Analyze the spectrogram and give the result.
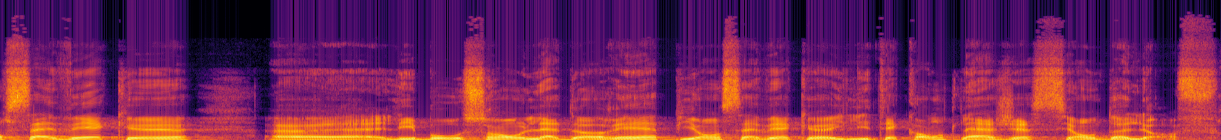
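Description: Speaking at a fairly slow pace, a man with a Quebec accent has a fairly high pitch. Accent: Québécois French. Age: 40s. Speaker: political commentary livestreamer. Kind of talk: political commentary monologue. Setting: home studio, live stream.

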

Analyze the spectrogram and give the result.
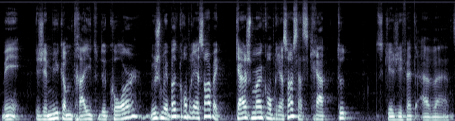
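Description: With a Quebec accent, a man of medium pitch talks at a fairly quick pace, somewhat breathy and with very wide pitch swings. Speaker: musician. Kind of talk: casual chat.

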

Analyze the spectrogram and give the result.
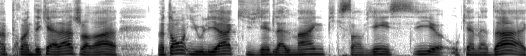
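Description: An energetic man with a fairly high pitch, a moderate pace, and a very clean recording over a silent background. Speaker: podcast co-host. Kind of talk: informative segment; casual chat.

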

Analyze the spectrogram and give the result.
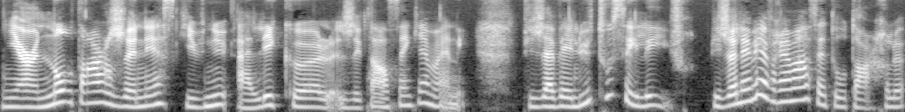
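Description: A woman at a medium pitch and moderate pace, lively intonation, in a dry, close sound with no echo. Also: very clean recording, silent background. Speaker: journalist and TV host. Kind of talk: podcast interview. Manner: animated.

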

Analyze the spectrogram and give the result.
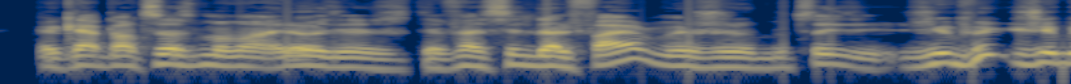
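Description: Speaking at a fairly quick pace with a Gaspésie accent, a man uses ordinary pitch variation. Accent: Gaspésie accent, noticeable. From Gaspésie, Quebec. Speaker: comedian. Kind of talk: casual chat.

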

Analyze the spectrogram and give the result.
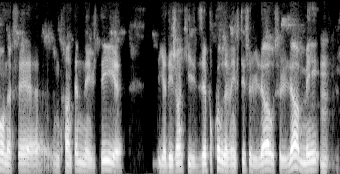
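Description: A man's unremarkable speaking voice at medium pitch and a moderate pace. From Quebec (Montreal, Hochelaga-Maisonneuve, and Eastern Townships). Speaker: economics journalist. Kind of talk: casual interview.

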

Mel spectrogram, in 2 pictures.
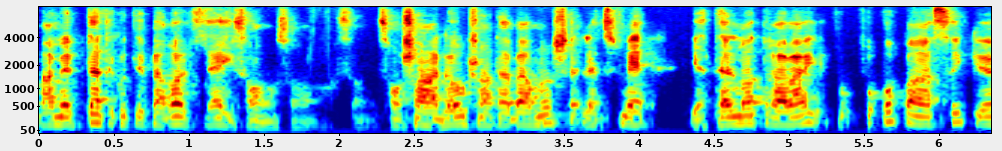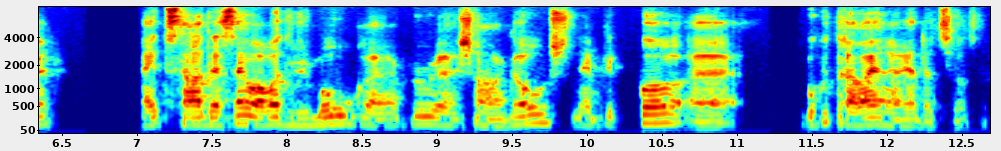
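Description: A man with a normal speaking voice talks at a fairly quick pace and medium pitch, showing ordinary pitch variation and big swings in loudness. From Quebec, South Shore of Montreal. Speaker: drummer and travel agent. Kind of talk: casual interview.

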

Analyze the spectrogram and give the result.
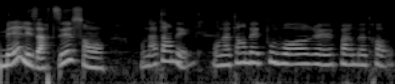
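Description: The speaker is a woman with a Quebec accent. Her pitch varies in an ordinary way. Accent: Québécois French. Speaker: podcast host. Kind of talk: casual chat.

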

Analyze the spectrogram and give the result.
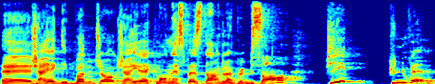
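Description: Speech comes at a moderate pace, broken by long, frequent pauses. The intonation is lively, the loudness very even, and room echo is audible. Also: man, high pitch for a man. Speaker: comedian. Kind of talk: casual chat. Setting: stage with audience.

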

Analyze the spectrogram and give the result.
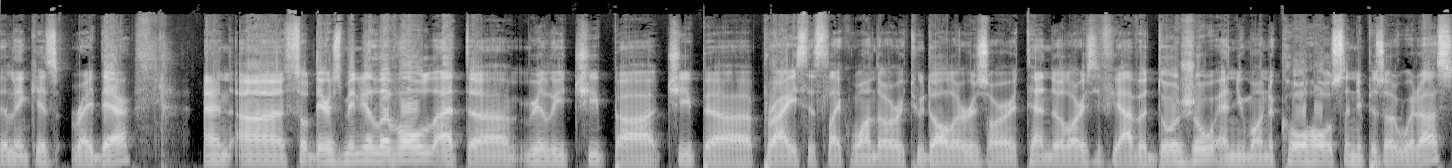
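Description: With a Quebec French accent, a man talks at a moderate pace and medium pitch, keeping a fairly even intonation. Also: hardly any pauses. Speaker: podcast host. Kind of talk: casual chat.

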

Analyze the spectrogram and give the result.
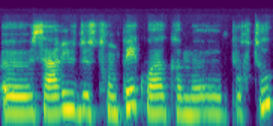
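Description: This woman has an unremarkable speaking voice, fairly high in pitch with fairly even intonation, recorded with a dry, close sound and no echo. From France. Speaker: independent author and audiobook narrator. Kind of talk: interview.

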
